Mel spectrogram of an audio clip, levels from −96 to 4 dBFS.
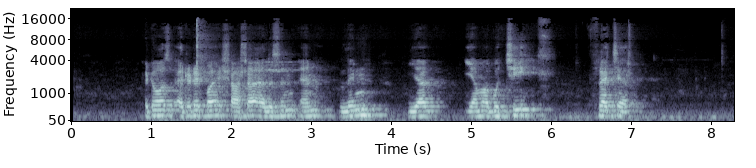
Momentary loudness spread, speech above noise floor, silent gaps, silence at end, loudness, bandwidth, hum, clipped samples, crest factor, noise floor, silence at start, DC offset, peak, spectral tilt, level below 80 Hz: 13 LU; 31 dB; none; 0.25 s; -19 LUFS; 16.5 kHz; none; under 0.1%; 18 dB; -49 dBFS; 0.9 s; under 0.1%; -2 dBFS; -6 dB/octave; -48 dBFS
